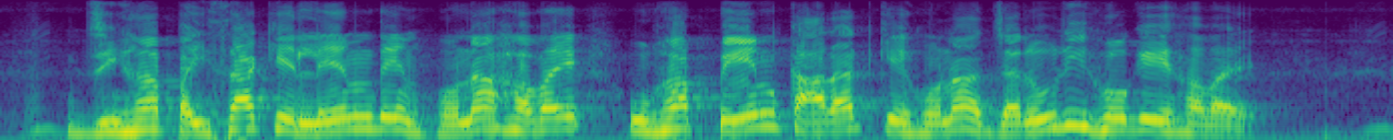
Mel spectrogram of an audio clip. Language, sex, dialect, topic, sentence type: Chhattisgarhi, male, Eastern, banking, statement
